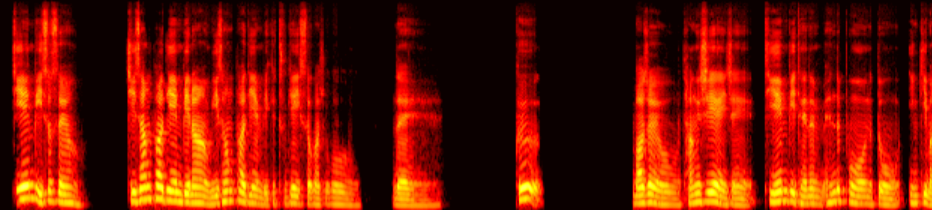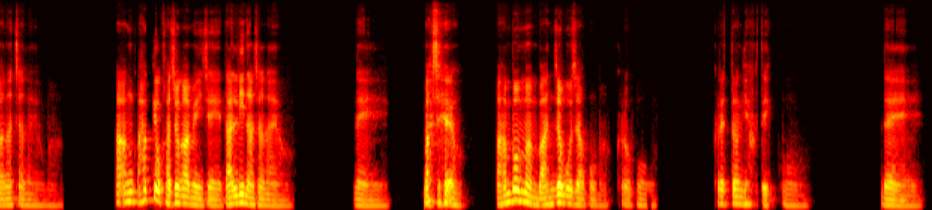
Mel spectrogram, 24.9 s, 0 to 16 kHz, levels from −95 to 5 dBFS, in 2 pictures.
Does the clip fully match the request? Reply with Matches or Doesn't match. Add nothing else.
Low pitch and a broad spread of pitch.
Matches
